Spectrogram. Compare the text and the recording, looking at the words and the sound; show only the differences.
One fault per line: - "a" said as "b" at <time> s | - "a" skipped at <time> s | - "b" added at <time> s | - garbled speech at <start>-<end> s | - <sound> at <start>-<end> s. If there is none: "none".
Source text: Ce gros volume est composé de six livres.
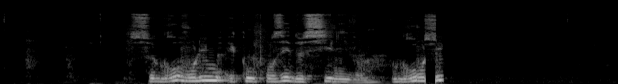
- garbled speech at 3.9-4.4 s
